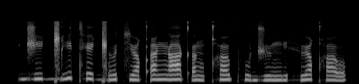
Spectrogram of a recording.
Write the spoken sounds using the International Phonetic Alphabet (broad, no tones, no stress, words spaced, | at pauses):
d͡ʒi ɡ͡ǁitʰe ɡ͡ǁɵ t͡sʉqʼe ŋakʼɐŋ qʰu pʰud͡ʒʉŋi hʉqʰo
